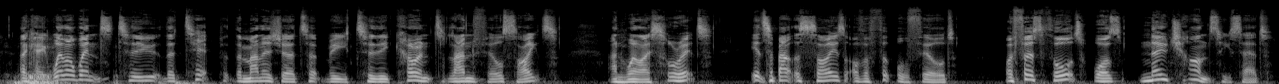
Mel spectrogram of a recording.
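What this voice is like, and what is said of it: Put-on British accent. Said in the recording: “With a good, strong accent. ... In your strongest Mancusian. ... My best British accent? ... the guy's from Wales ... Isn't it posh?”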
